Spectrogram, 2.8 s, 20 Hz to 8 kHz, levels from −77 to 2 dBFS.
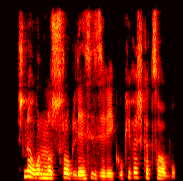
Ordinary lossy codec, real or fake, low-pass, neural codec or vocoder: none; real; none; none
